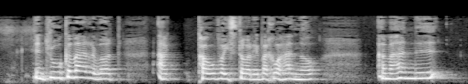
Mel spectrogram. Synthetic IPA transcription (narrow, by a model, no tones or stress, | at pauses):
d̥ɨndruːɡəvarvɔd̥ak | pʰawbajstɔɾibaːχwaɦanɔlˠ | amaɦənɨ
